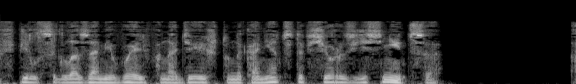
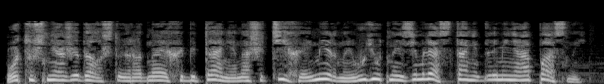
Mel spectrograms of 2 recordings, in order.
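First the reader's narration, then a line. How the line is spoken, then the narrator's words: Exclaiming. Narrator (Russian): воскликнул Фродо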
